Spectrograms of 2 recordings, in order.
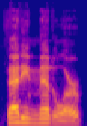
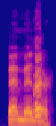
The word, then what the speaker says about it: Bette Midler: October 2020 hosted by Betty Midler Bette Midler that middle see I keep saying Betty that midward to benefit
